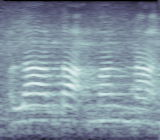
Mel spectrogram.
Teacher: mencampurkan dhamma pada sukun dengan mengoncongkan bibir dan mengangkat kedua bibir.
